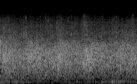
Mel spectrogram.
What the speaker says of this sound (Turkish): Tüm değerli orkestra kardeşlerime şöyle bir alkış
